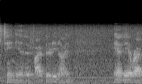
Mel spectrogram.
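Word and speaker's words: Tamien: Caltrain's supposed to arrive at Tamian, which they pronounce Tamian, at 5:39, and they arrive at 5:44 every day.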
